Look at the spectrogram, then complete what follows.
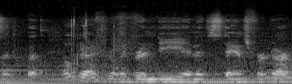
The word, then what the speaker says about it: Bryn Du: in Welsh which we it looks like it's bryndl that's how we pronounce it but oh guys really brindy and it stands for dark Hills he named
